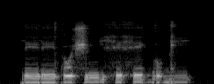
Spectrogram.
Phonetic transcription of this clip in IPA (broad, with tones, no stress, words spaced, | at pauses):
ɾeː˨ɾeː˨tɔ̃˦ ʃɨ˧ ŋi˦ he˧heː˦ɡ͡bo˧ bi˧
